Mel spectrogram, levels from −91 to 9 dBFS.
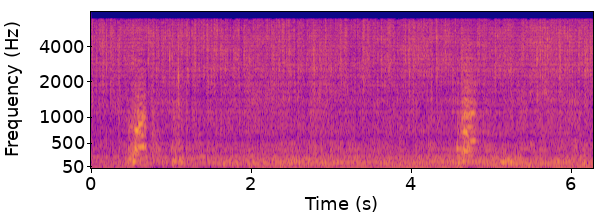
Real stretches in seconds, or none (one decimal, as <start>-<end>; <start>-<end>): none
